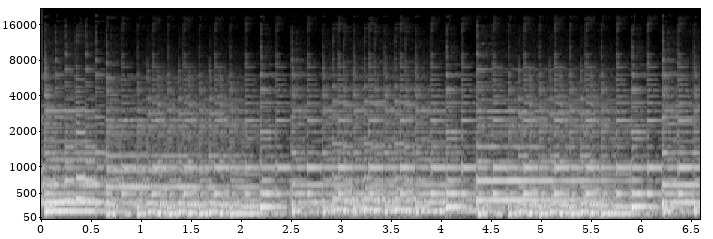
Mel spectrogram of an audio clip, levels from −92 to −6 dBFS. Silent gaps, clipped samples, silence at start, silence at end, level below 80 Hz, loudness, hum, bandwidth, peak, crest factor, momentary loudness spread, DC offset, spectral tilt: none; under 0.1%; 0 s; 0 s; -48 dBFS; -20 LUFS; none; 9.8 kHz; -4 dBFS; 14 dB; 3 LU; under 0.1%; -8 dB/octave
